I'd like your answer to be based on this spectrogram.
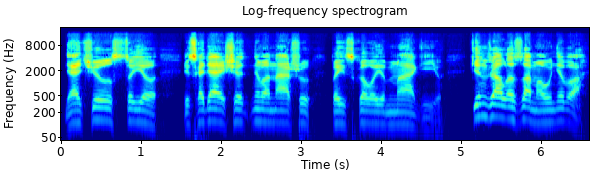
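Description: A man voicing a calm, menacing male kidnapper with a rasping, husky voice, speaking slowly and deliberately. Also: on the low side. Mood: gloating.

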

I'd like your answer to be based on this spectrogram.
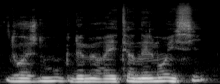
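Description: A scheming, defiant noblewoman, voiced by a man reading aloud, her lines husky and warm-toned. She bristles with indignation. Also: medium pitch, level tone, fairly quick, close to an everyday voice. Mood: indignant. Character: cunning, fierce young noblewoman.

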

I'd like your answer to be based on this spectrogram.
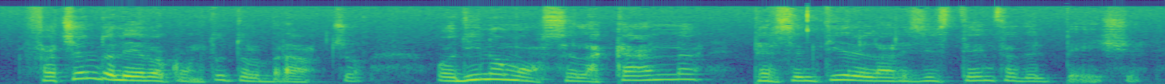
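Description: A volunteer reader reading a novel aloud for a web radio reading marathon, in an unhurried, even way. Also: medium pitch, breathy edge.

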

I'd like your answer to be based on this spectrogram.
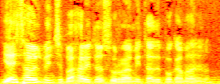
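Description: A man telling crude jokes with bursts of high squeaky character voices. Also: very fast, fairly bright tone.

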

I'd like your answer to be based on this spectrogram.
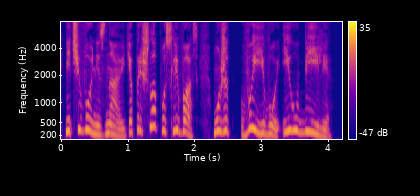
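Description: A woman voicing a frightened, defiant young woman in an audiobook, speaking in a sharp, snapping way. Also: high-pitched, very animated, normal speed, dry recording, clean studio sound, voice pushed up.

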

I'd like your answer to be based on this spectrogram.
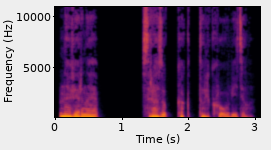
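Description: A woman's voice: mid-range voice, fairly even intonation, normal speed, mellow, slightly rough, no room sound, studio quality, close to an everyday voice. Woman reading a young heroine in love.

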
